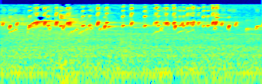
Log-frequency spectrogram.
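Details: Song of a male European goldfinch, sung to hold territory and attract mates: fast run of sharp high chirps and twittered phrases with a few rising slurred notes, steady throughout.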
